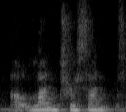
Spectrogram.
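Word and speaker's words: Llantrisant: Lantrisant is how you pronounce it.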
